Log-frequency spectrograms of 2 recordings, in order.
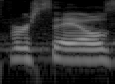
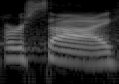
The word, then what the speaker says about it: Versailles: And for those of you not from Kentucky, we did not pronounce that wrong. It is Versailles, not Versailles, here in the great Commonwealth.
